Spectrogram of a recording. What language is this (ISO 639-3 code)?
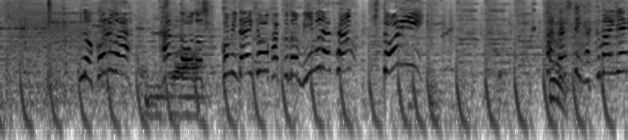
jpn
